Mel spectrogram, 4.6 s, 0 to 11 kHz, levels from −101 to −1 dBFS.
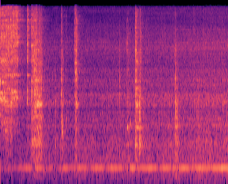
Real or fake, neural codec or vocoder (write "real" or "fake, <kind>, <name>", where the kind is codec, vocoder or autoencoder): real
